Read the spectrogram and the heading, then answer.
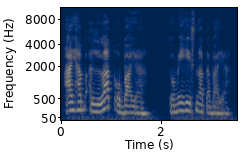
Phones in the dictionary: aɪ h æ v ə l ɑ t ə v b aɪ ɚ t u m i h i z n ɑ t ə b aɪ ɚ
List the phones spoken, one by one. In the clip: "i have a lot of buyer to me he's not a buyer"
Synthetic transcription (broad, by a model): aɪ h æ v ə l ɑ t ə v b aɪ ɚ t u m i h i s n ɑ t ə b aɪ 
